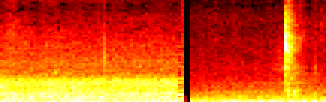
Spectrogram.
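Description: Steady outdoor background noise, cut off abruptly a little over a second in by a quieter, steady low hum inside a motorhome's cab.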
